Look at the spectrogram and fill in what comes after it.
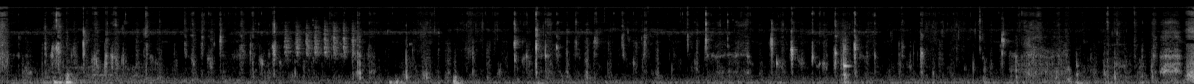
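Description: Close-miked eating: wet chewing, biting and lip-smacking on oily mutton fat curry and rice, heard as a steady stream of short, sharp, wet clicks, with a quick run of them about three seconds in.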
